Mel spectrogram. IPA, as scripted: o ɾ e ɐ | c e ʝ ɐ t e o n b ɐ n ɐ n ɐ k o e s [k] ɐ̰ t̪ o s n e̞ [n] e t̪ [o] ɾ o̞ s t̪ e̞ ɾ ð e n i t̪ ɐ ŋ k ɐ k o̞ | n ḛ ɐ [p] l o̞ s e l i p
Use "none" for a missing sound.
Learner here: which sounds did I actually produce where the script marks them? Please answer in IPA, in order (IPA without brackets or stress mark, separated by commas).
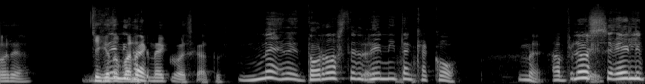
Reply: k, n, o, p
